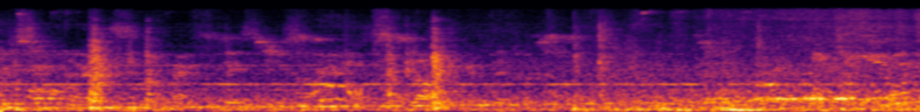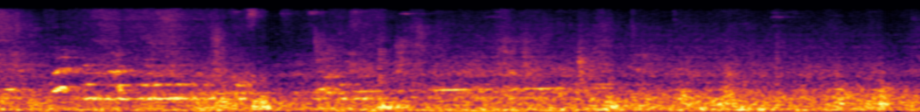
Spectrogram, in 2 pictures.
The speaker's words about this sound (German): Und weiter geht's mit dem Streetcar in Richtung Canal Street.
